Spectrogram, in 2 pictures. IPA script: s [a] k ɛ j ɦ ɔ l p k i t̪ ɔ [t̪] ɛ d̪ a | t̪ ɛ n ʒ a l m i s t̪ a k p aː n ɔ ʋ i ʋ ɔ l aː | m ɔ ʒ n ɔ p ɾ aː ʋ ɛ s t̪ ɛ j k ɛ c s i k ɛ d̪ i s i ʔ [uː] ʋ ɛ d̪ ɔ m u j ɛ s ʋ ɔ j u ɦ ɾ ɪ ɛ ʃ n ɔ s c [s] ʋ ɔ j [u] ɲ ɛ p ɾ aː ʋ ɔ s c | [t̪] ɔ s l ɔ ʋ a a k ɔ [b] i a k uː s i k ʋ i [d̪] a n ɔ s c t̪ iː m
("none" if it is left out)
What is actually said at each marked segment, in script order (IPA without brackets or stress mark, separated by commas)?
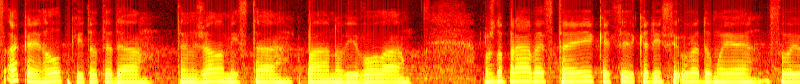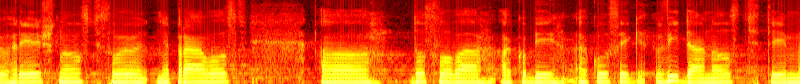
a, t̪, u, s, u, d̪, b, d̪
